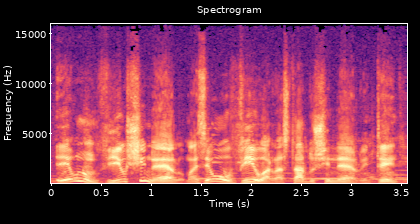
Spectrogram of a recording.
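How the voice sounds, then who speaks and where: A man's voice: medium pitch, huge pitch swings, fairly quick. An actor playing an earnest, puzzled male hospital night-shift worker in a Brazilian radio mystery drama. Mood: insistent. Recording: radio play with music behind.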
